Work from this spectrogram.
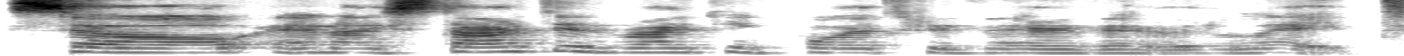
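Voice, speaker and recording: Slow careful older woman. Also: mid-range voice, steady tone, a bit bright. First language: Croatian. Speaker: poet guest. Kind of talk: video call conversation. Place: home office.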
